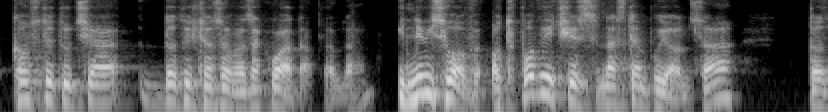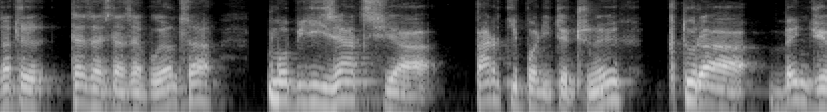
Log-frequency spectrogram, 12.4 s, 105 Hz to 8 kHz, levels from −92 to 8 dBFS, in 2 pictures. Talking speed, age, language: 90 wpm, 50-69, Polish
